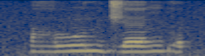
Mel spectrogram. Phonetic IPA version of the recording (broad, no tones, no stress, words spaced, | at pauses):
a̤vũnd͡ʒɛŋɡə̤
